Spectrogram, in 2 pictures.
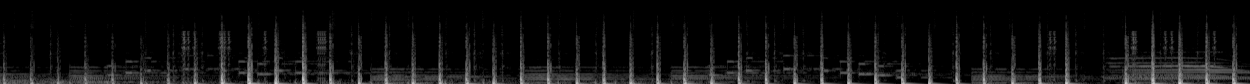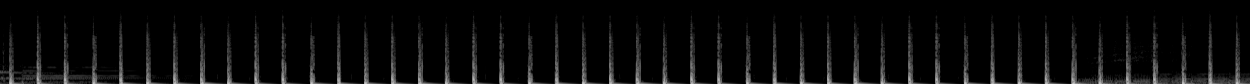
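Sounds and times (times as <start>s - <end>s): drum machine beat: 11.3s - 13.1s.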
